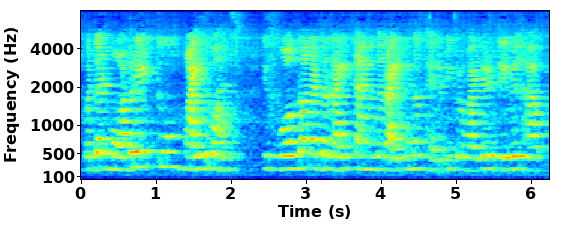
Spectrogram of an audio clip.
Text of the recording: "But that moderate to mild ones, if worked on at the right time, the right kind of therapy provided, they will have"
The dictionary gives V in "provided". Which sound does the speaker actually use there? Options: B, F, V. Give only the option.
V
